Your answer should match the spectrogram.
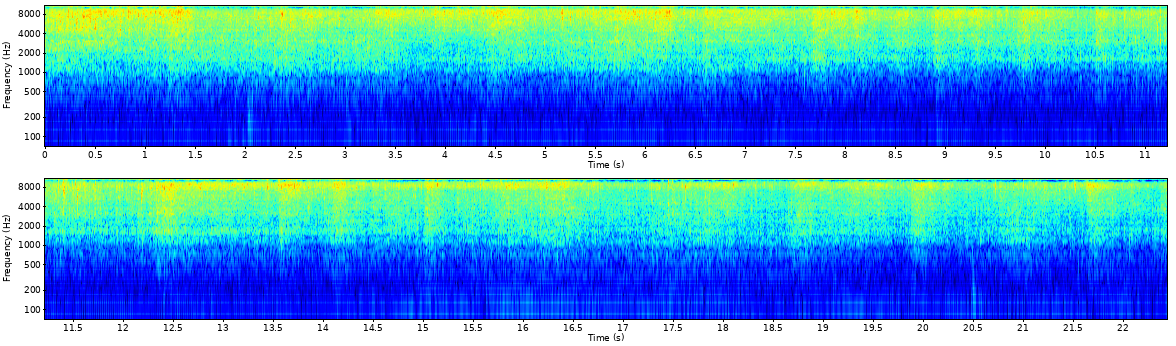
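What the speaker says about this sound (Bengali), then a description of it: "এখন ভালোভাবে সবগুলো উপকরণ মিক্স করে নিব।" Spaghetti and ingredients sizzling steadily in a hot frying pan while being stirred, a continuous close crackling hiss with occasional scraping, no voices.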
